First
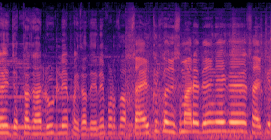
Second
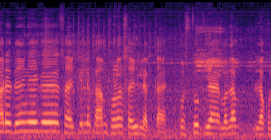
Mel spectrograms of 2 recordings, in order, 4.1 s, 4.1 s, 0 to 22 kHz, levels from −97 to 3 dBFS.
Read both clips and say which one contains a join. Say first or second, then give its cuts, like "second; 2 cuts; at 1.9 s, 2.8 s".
first; 1 cut; at 1.9 s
